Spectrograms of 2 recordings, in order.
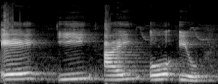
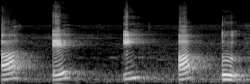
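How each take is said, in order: First: Each vowel is said as its letter name. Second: Each vowel is said as a short sound. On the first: "இது வந்துட்டு alphabet name, இதுதான் long vowel sound" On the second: "short vowel sound"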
